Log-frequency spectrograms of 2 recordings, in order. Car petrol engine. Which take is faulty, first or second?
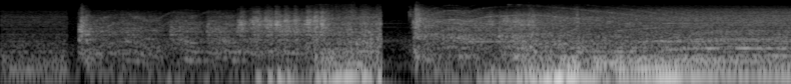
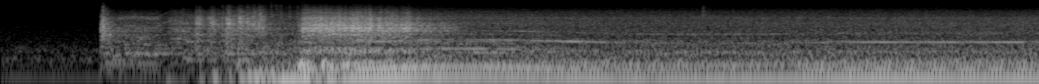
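second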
